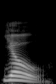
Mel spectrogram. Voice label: "iou4", taiwanese syllables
